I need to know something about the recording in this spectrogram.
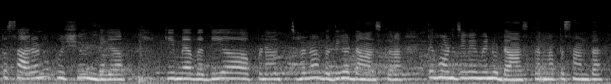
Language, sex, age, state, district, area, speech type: Punjabi, female, 18-30, Punjab, Faridkot, urban, spontaneous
